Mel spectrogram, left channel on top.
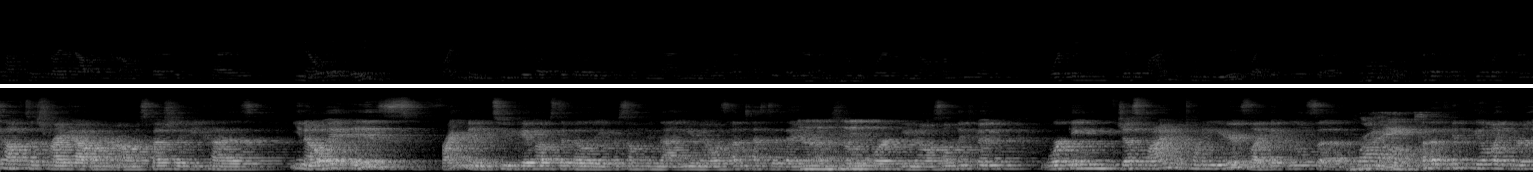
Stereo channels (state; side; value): quieter; left; 39.1 dB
